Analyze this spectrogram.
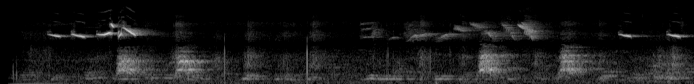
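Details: Young double-collared seedeater in its first year singing: bright, high whistled phrases with quick rising and falling slurs and short trills, broken by brief pauses, with dull knocking thumps in the background.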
